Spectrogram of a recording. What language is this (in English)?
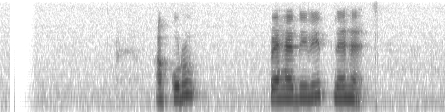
Sinhala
